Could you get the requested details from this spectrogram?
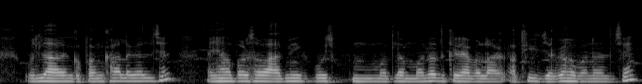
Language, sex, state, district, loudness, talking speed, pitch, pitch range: Magahi, male, Bihar, Samastipur, -28 LUFS, 175 wpm, 145 Hz, 135-150 Hz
